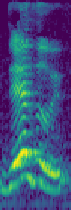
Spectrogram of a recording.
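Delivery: sudden loud burst; exasperated exclamation. Real, not acted. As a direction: cry it out in mock horror. Exclamação depois do desabafo da TPM. (exclamação alta de espanto)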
